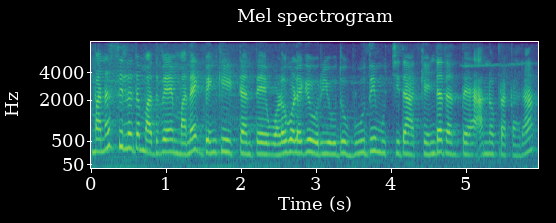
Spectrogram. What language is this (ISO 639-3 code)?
kan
